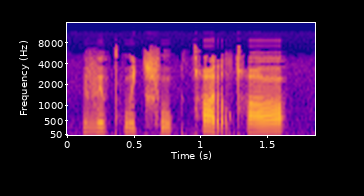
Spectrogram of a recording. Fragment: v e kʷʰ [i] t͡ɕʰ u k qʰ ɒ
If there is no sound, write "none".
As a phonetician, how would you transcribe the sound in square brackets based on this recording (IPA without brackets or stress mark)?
e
